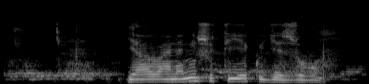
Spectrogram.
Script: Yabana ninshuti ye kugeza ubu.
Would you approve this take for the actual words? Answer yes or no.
yes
